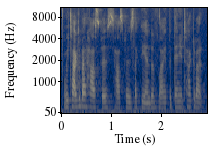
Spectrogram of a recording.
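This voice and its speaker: A woman's voice: medium pitch, flat delivery, very fast, slight background noise. A woman hosting an interview, asking reflective, chatty questions. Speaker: interview host. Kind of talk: casual interview conversation.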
